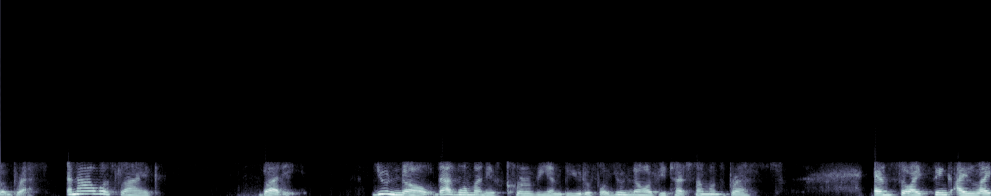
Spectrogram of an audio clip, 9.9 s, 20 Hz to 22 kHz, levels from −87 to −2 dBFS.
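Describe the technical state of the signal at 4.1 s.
At 4.1 s the speech sounds thin, slightly rough and synthetic. Nothing is heard above 4 kHz, and the voice has a plainly audible, reconstructed character. This is G.729 codec damage, present for the whole clip rather than only at this moment. Instead of carrying the waveform, the codec resynthesises each 10 ms frame from a vocal tract filter, a pitch predictor and a few pulses, which fits a low rate of about 8 kbit/s.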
